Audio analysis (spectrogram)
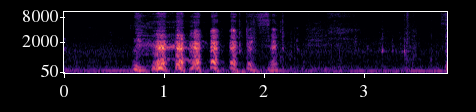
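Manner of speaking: loud, high burst of laughter; high laughter tailing away. Real, not acted. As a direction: crack up at your dog's bad luck. Laughs at dog's bad luck.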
